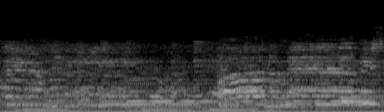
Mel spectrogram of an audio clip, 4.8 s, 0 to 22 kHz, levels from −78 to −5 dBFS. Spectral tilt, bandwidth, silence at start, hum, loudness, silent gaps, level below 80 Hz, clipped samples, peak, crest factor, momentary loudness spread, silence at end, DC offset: -6 dB/octave; 16 kHz; 0 s; none; -37 LUFS; none; -62 dBFS; under 0.1%; -22 dBFS; 14 dB; 7 LU; 0 s; 0.6%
